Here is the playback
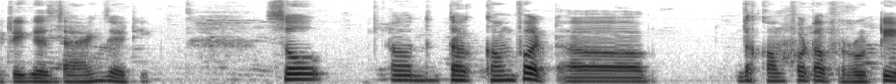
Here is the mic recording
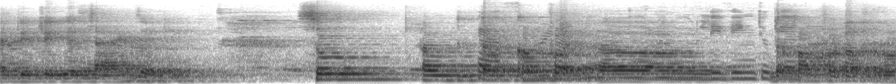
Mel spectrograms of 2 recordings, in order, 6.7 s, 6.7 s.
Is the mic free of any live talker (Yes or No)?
No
